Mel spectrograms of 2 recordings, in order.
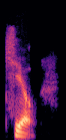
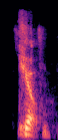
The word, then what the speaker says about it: KYO: If we were to say it properly, it's KYO. – KYO, yeah. – Very fast like very that.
